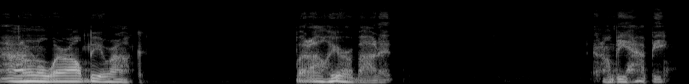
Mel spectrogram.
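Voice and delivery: weak, low, fading dying man's voice. Speaking to Rock from a deathbed, as George Gipp dying in bed. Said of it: "in the of a man dying in bed".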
